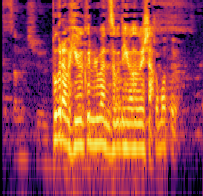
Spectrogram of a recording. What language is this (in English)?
Japanese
